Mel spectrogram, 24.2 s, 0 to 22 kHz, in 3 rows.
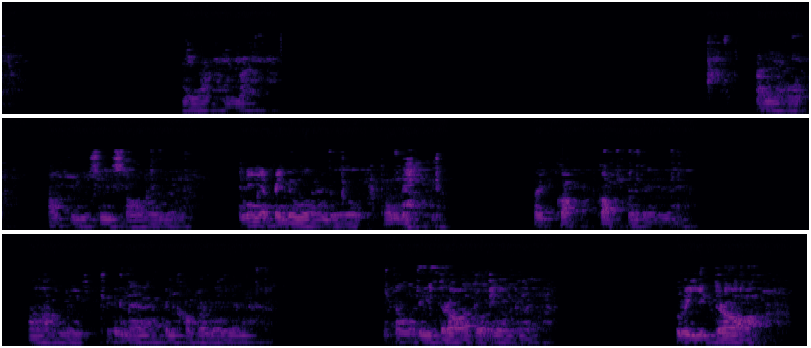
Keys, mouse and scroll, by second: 0.1 click, 1.0 click, 1.7 scroll, 2.8 scroll, 3.0 alt+Tab, 3.4 alt+Tab, 5.0 alt+Tab, 5.3 alt+Tab, 7.5 middle click, 7.9-9.1 shift+middle click, 8.3-8.9 middle click, 8.4 middle click, 8.5 middle click, 8.5 shift+middle click, 8.8 middle click, 9.3-9.9 scroll, 10.9 scroll, 11.3-12.1 shift+middle click, 12.0 middle click, 12.3-13.1 scroll, 14.2 click, 14.4 click, 14.9 click, 18.8 click, 20.0 click, 20.5 right click, 23.6 click, 24.1 right click.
